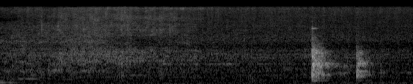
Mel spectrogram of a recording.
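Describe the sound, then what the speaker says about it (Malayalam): Biryani ingredients frying in a pan, a soft continuous sizzle with two sharp scraping clatters of a spoon near the end. "പൊരിച്ചു കൊടുക്കാം."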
